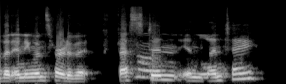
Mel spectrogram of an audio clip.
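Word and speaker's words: Festina lente: Festin in lente.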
